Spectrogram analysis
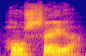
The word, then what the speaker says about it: Hosea: is the book of H HOSA HOSA that's how we say it in English HOSA Hosea means salvation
